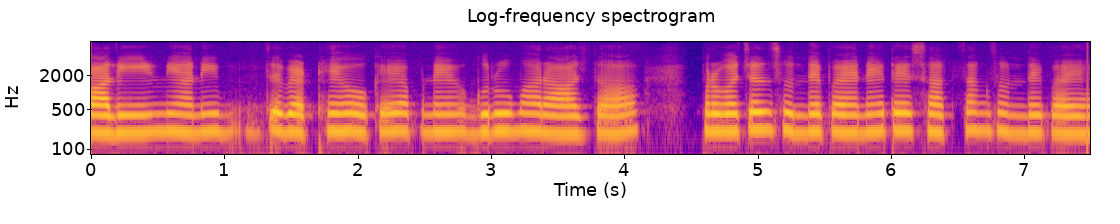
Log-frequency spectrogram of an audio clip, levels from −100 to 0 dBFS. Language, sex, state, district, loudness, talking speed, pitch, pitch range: Punjabi, female, Punjab, Pathankot, -18 LUFS, 130 wpm, 210 Hz, 200-215 Hz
